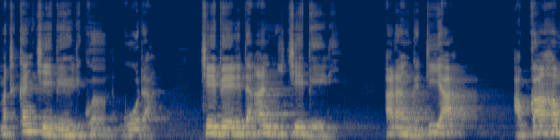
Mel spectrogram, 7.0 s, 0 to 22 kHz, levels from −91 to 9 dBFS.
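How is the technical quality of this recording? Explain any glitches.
The speech has three brief glitches, all AAC frame loss with concealment: at 1.16–1.38 s, 3.38–3.50 s, and 5.85–5.99 s just after "ga diya". Missing frames, about 128 ms and then 85 ms each, were patched from the last good spectrum. This gives a smeared, phasey fill rather than the hard silence of a plain dropout.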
